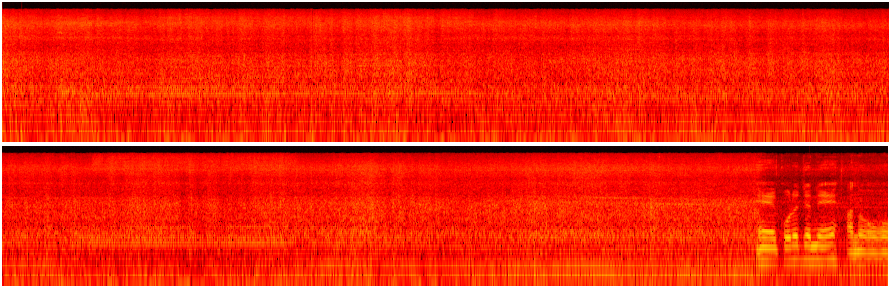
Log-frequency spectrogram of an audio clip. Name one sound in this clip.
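Wind rushes loudly past the rider.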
